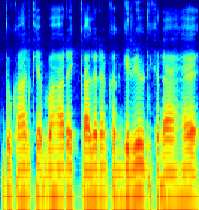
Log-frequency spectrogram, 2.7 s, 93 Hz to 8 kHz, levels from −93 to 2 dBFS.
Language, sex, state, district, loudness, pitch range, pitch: Hindi, male, Jharkhand, Garhwa, -18 LUFS, 115-120 Hz, 115 Hz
